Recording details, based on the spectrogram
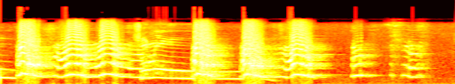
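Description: A Siberian Husky 'sings' in wavering, mid-pitched howls and yodels, broken into short phrases.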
